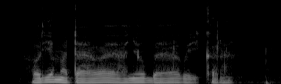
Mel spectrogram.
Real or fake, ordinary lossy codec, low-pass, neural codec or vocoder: real; none; none; none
